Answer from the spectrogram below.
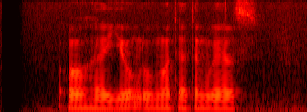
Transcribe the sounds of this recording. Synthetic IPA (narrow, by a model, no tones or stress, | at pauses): ʔoɦajʊŋluŋɔd̪̥ä̤t̪əŋwɛls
